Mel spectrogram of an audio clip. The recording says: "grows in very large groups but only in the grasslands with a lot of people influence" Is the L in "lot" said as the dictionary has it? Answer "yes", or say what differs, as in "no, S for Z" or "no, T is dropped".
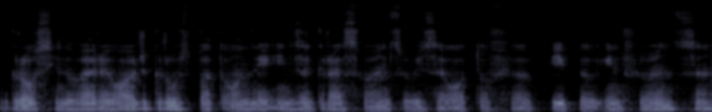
no, W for L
